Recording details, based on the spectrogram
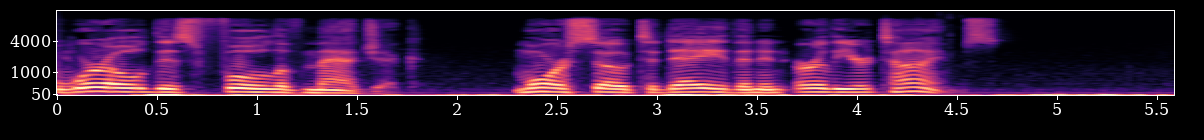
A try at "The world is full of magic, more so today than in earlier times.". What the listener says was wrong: earlier times, right? That's the wrong intonation. So here's how I would say it. The world is full of magic, more so today than in earlier times.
